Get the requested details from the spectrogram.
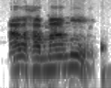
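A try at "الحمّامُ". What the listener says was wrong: Alham. Alhammamu. Mimnya ditafsirkan, Pak.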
